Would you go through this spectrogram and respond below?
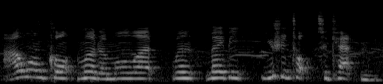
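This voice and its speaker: A woman's voice: sits high, steady tone, normal speed, natural voice. A woman playing a cagey male sailor in an amateur audio drama. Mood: evasive. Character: cagey male sailor with old salt talk. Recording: noisy background with clicks, bird honks.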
